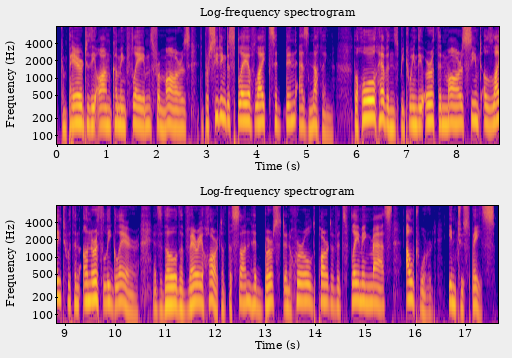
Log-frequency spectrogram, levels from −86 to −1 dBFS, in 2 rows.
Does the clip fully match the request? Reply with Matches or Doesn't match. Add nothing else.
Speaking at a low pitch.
Doesn't match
